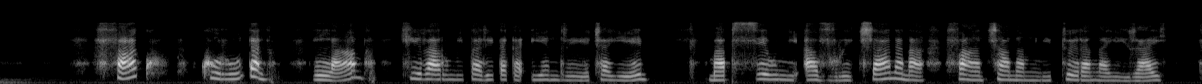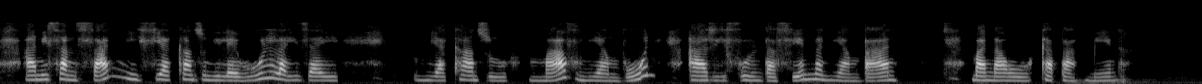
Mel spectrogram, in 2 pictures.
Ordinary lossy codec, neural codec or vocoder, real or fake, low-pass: Opus, 16 kbps; vocoder, 22.05 kHz, 80 mel bands, WaveNeXt; fake; 7.2 kHz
